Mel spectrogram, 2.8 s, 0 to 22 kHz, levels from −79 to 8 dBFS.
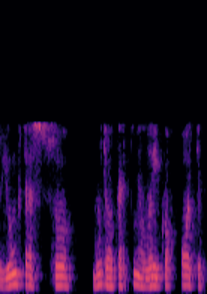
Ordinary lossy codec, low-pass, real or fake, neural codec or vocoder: AAC, 16 kbps; 7.2 kHz; real; none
